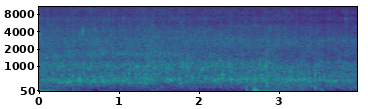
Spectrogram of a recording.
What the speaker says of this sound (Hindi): उसके नीचे पानी बह रहा है, और ये अच्छा खासा बह रहा है।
